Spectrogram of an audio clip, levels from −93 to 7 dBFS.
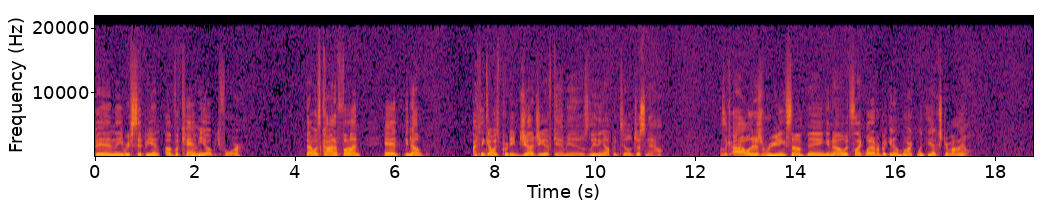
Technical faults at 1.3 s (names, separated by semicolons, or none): overdone noise removal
